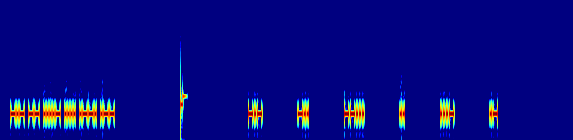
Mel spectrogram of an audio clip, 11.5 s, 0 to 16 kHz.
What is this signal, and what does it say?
Morse code, heard as a keyed tone, about 40 wpm, spaced as for 17 wpm, 700 Hz. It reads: KM4HPW KD7IVA
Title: USA Call Signs - 6 Characters - 8x Character Spacing - 40wpm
